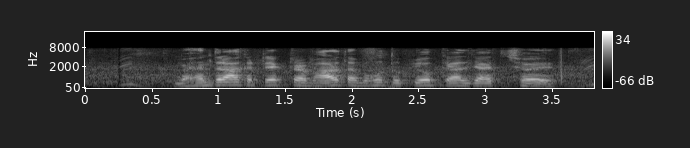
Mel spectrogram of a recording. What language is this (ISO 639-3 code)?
mai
